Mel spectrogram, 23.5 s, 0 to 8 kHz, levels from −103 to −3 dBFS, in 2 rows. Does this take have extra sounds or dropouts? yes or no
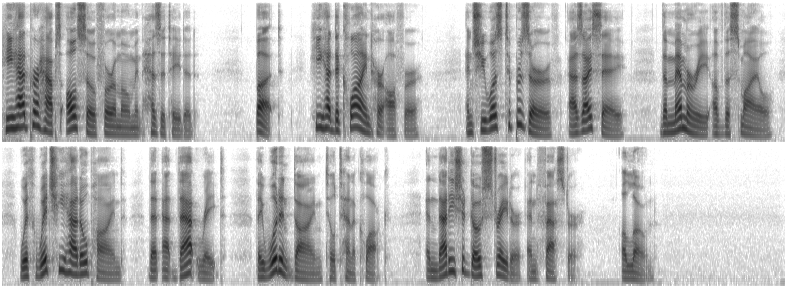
no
